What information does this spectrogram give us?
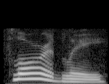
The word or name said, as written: floridly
